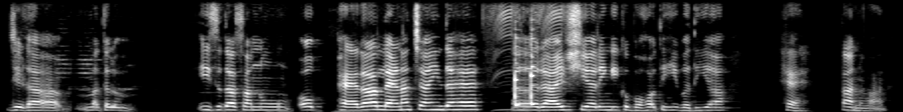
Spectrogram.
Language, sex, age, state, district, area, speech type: Punjabi, female, 30-45, Punjab, Patiala, urban, spontaneous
